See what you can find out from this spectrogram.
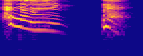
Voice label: Voice damaged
